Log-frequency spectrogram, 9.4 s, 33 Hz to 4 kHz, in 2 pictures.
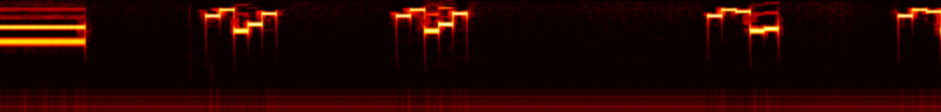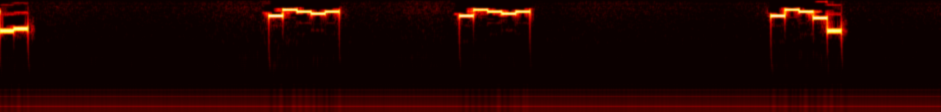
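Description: Five-tone selective call (ZVEI), heard as quick runs of five tones, tones of about 70 ms. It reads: 88149 88149 88012 88012 88090 88090 88071
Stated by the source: ZVEI five-tone call received by SDR.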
